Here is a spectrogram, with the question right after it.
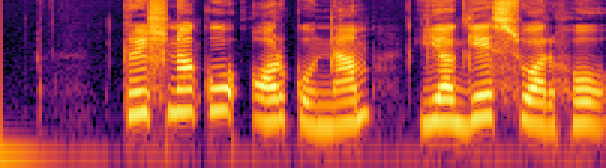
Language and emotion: Nepali, neutral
